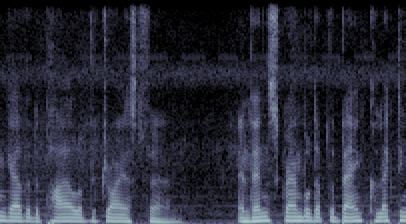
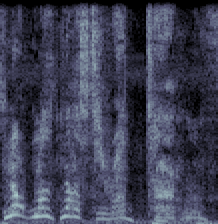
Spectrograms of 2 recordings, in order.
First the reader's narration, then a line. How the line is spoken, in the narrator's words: hissed Gollum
